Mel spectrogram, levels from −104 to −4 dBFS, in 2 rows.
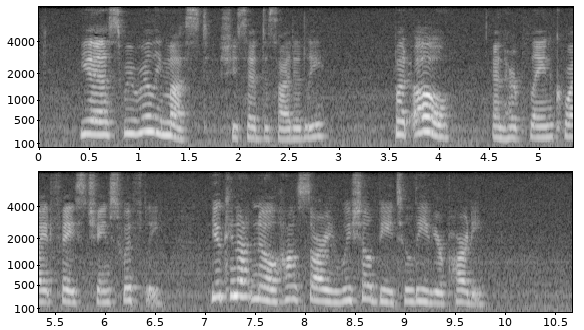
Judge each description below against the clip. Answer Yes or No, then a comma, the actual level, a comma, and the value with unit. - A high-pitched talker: Yes, high, 205 Hz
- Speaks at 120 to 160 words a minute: Yes, average, 155 wpm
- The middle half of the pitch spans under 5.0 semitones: Yes, average, 4.3 semitones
